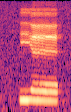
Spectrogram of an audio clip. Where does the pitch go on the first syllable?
low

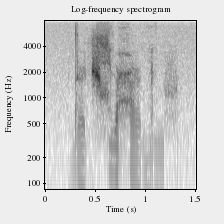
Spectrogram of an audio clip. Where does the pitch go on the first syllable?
low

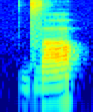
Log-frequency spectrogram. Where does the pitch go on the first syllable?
rising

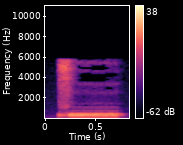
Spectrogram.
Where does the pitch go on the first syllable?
high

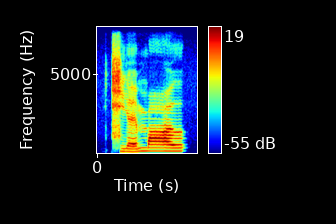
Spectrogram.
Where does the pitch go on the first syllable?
rising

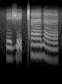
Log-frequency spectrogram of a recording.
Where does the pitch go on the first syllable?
low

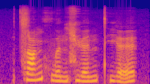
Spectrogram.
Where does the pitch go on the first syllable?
rising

